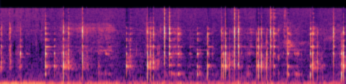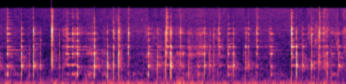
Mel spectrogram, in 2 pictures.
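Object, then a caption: Round aluminium lid. A flat, round, hollow silver aluminum lid held over the microphone is tapped rapidly with long painted fingernails. The result is a dense run of short, sharp clicks with bright metallic ticks and very little ring, over a steady low hum.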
